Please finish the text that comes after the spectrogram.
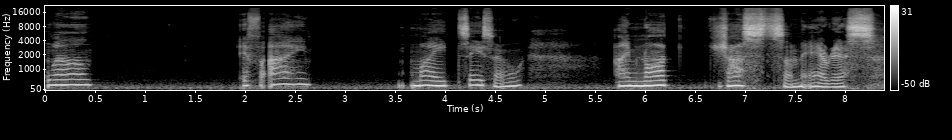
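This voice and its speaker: A woman playing a shy, starry-eyed young Gilded Age heiress in an intimate romantic ASMR roleplay, breathy and often whispering, with genteel, hesitant manners. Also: medium pitch, lively intonation, dark tone, no echo. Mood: quietly confident. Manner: genteel, old-fashioned politeness, hesitant pauses.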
